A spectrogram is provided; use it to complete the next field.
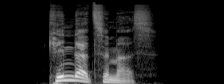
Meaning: genitive singular of Kinderzimmer
- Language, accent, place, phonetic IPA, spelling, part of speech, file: German, Germany, Berlin, [ˈkɪndɐˌt͡sɪmɐs], Kinderzimmers, noun, De-Kinderzimmers.ogg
